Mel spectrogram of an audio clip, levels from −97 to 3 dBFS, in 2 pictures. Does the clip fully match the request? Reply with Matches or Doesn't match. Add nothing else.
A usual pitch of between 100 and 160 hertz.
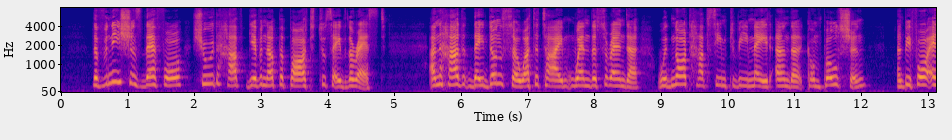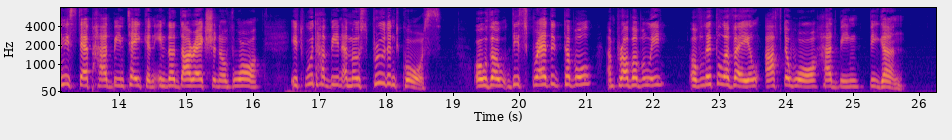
Doesn't match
